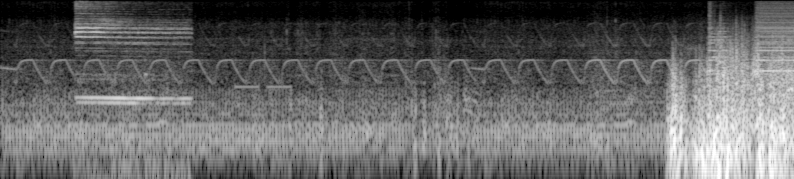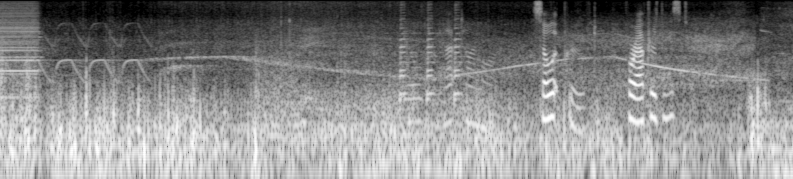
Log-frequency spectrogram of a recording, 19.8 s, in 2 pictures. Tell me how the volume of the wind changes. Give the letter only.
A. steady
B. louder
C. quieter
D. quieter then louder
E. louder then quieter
C.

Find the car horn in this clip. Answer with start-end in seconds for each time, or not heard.
0.9-2.4, 8.8-10.5, 14.7-15.8.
